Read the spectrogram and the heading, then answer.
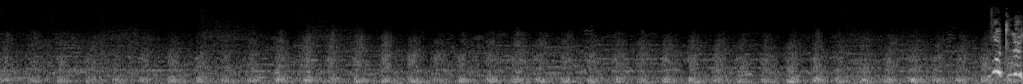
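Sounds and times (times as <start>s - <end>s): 
train rumbling: 0.0s - 10.2s
speech: 10.0s - 10.2s.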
